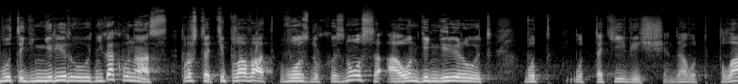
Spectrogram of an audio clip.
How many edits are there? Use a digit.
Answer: 3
